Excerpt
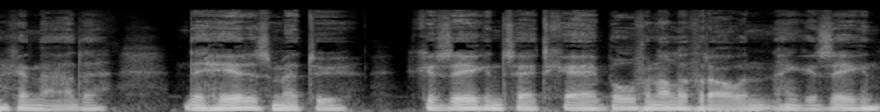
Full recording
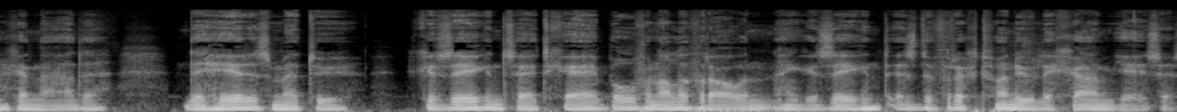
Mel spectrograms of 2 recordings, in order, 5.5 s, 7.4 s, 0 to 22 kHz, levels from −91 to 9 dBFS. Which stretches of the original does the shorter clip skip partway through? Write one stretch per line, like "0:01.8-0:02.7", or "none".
none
